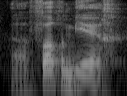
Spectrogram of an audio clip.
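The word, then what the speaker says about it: Vermeer: 저 베르메르는 사실은 되게 이상한 발음이에요. 이렇게 많이 통용되기 때문에 놔둔 건데 원래 이제 네덜란드식 발음에 제일 가까운 거는 퍼그미에르 정도 됩니다. 퍼그미에르. 예, 전혀 알아들어서 우리가 가서 그냥 베르메르라고 못 알아듣고요. 예, 퍼그미에르 이 정도예요.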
